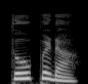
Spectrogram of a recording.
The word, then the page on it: ತೋಪಡ: tōpaḍa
